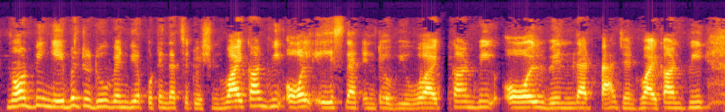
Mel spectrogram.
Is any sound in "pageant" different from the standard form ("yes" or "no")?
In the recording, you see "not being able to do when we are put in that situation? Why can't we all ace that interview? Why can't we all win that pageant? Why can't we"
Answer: no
